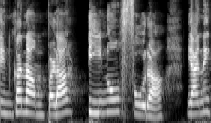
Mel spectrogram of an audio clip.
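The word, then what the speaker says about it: Ctenophora: इनका नाम होता है क्या, टीनोप्लाना, जिसमें सी साइलेंट होता है। तो टीनोप्लाना जो था, टीनोप्लाना की वजह से इनका नाम पड़ा टीनोफोरा, यानी कि फोरा मतलब होता है बियरिंग।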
